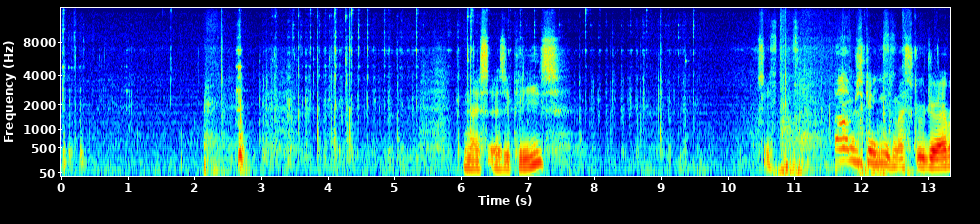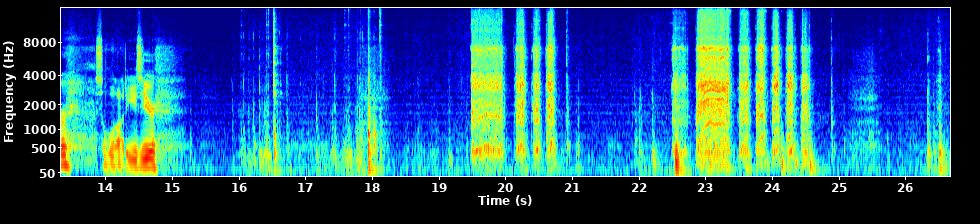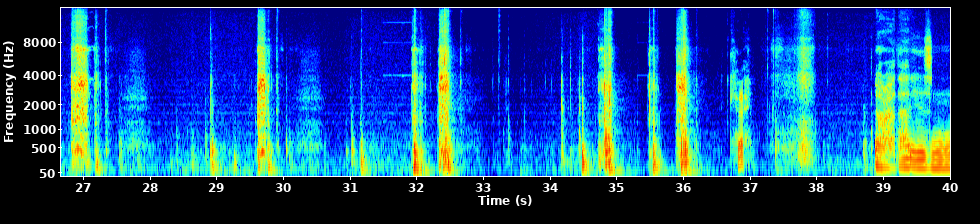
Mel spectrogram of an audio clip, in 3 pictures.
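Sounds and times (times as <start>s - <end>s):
power screwdriver driving screws: 19.5s - 20.8s, 22.5s - 24.6s, 26.8s - 27.3s, 29.6s - 29.9s.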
